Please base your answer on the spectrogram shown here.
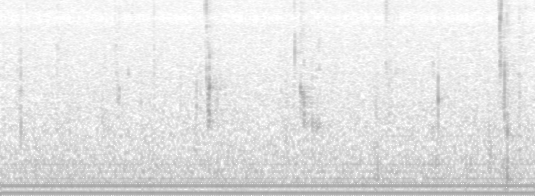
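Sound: chewing candy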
